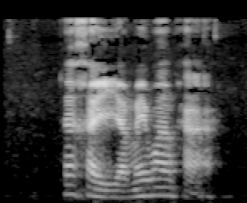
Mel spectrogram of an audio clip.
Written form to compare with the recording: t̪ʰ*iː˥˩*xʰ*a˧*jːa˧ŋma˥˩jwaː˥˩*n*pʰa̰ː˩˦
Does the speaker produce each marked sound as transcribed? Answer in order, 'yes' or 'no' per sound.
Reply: no, yes, no

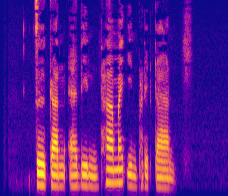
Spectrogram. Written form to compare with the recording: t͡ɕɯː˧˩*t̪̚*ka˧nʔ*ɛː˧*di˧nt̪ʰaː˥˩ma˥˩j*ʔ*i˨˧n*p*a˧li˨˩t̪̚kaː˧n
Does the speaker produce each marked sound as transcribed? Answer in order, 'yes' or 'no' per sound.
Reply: no, yes, yes, no

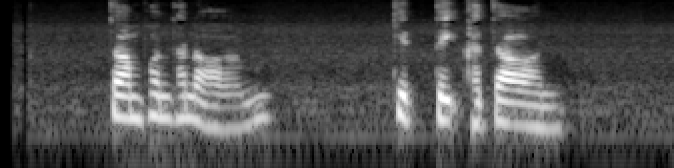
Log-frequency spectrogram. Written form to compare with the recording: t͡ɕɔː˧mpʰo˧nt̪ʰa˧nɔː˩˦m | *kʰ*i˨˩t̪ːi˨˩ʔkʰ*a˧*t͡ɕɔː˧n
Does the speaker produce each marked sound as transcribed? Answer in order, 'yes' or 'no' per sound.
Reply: no, yes

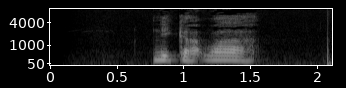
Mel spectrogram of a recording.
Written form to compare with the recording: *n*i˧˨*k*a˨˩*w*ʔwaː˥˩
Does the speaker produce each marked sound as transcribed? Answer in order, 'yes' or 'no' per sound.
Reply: yes, yes, no

